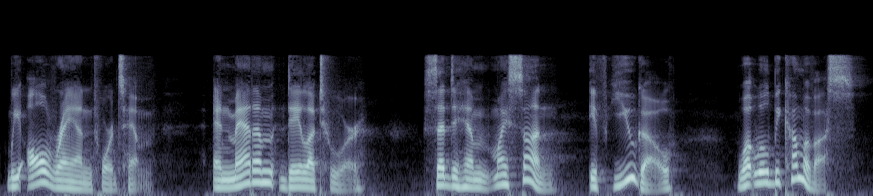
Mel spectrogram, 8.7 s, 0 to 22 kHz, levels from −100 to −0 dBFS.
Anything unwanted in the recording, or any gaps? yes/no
no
